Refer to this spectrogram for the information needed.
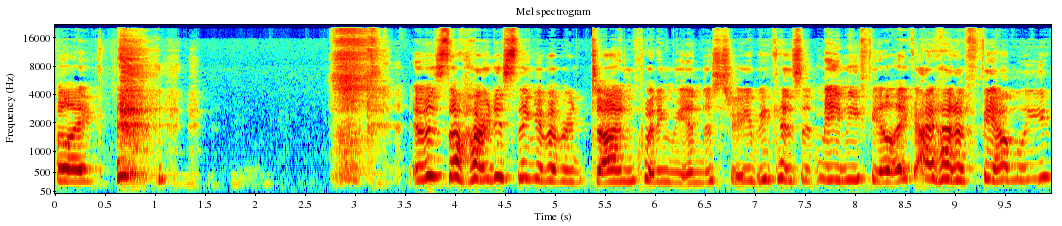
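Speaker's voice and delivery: tearful crying speech. Talking about quitting the industry, crying while talking. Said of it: "ugly crying".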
